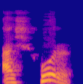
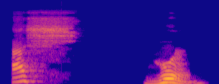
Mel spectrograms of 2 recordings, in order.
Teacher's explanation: itu syin-nya dipaskan di tengah-tengah lidah, ya. Nah, karena terkadang jadi ke ujung gitu ya.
